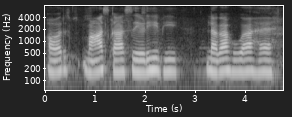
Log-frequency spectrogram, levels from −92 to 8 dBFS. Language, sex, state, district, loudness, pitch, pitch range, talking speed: Hindi, female, Jharkhand, Palamu, -17 LUFS, 170 Hz, 170-175 Hz, 100 wpm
